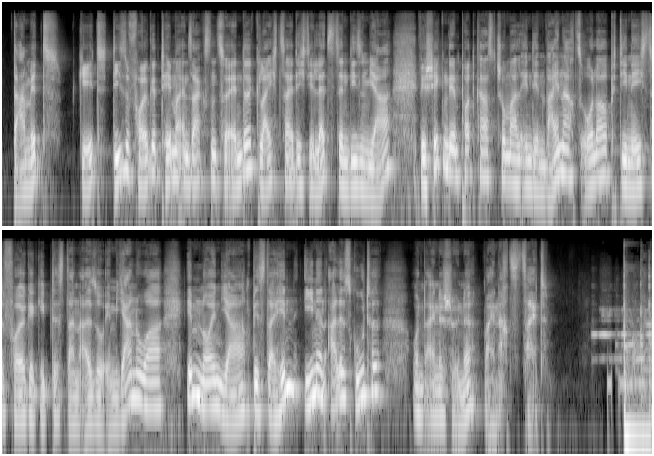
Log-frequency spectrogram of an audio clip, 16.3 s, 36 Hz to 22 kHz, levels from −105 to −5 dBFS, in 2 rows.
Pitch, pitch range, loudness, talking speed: 125 Hz, 110-170 Hz, -20 LUFS, 165 wpm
